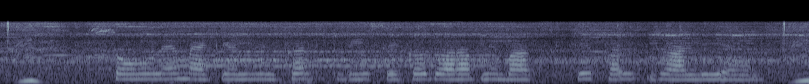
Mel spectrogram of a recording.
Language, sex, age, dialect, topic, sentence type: Hindi, female, 31-35, Kanauji Braj Bhasha, agriculture, statement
